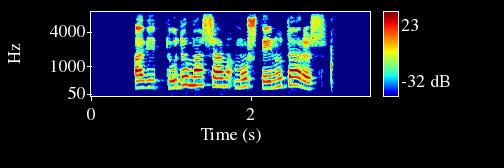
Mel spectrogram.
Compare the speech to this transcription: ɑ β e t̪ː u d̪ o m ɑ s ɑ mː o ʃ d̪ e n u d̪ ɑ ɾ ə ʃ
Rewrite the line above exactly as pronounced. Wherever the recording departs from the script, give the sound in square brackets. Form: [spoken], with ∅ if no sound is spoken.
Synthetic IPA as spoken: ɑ β e t̪ː u d̪ o m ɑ [ʃ] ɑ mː o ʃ [t̪] e n u [t̪] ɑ ɾ ə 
